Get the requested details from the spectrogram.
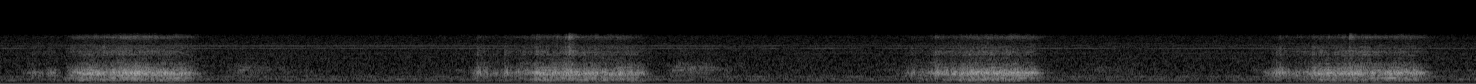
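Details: Four rough, rattling snores at a steady pace, about 16 a minute, with quiet breathing between them; ordinary snoring.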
